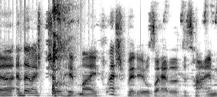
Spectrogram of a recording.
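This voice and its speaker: A man speaks with fairly even intonation. Noticeable background noise runs behind him. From Sweden. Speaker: charity marathon assistant director. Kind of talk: casual chat.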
